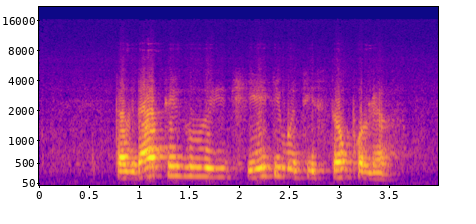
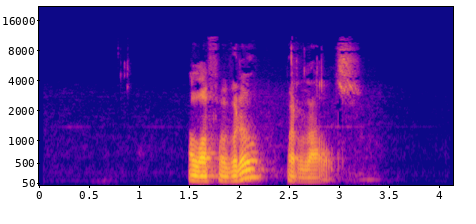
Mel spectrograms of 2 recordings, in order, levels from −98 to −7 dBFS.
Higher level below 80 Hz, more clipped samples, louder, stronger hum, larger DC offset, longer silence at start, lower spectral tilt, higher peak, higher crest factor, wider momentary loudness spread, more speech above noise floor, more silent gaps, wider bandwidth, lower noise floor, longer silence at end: second, -72 dBFS vs -62 dBFS; neither; first, -18 LUFS vs -22 LUFS; neither; neither; second, 0.75 s vs 1.5 s; about the same, -6 dB/octave vs -6 dB/octave; about the same, -2 dBFS vs -2 dBFS; second, 18 dB vs 24 dB; about the same, 13 LU vs 14 LU; second, 33 dB vs 63 dB; neither; second, 8.6 kHz vs 11.5 kHz; second, -51 dBFS vs -84 dBFS; second, 0.45 s vs 0.95 s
